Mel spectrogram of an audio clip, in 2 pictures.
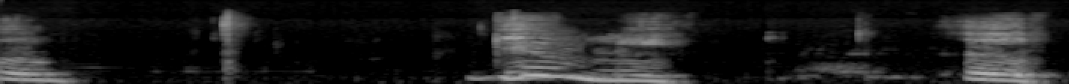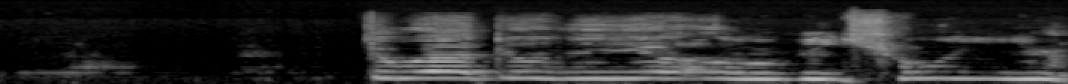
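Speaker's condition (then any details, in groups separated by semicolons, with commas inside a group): Cerebral palsy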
